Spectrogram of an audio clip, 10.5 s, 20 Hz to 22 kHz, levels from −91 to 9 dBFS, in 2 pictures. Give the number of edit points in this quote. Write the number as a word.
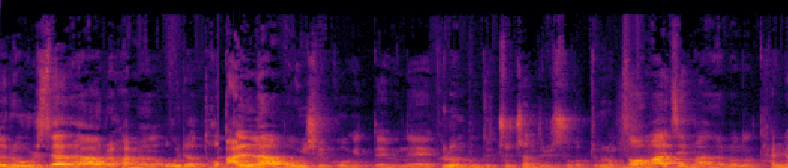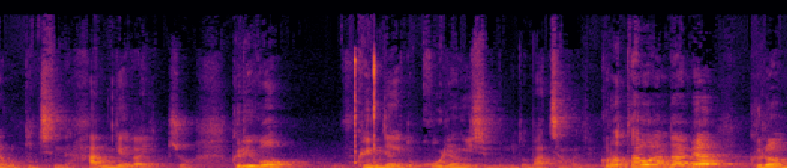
two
